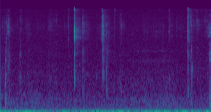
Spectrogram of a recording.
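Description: A few faint, sparse clicks and taps of cardstock die cuts being handled: about three light clicks spread over two seconds.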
